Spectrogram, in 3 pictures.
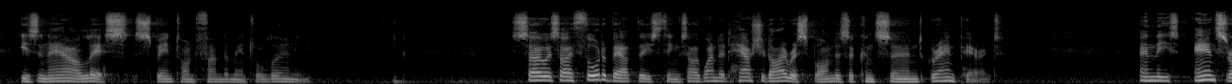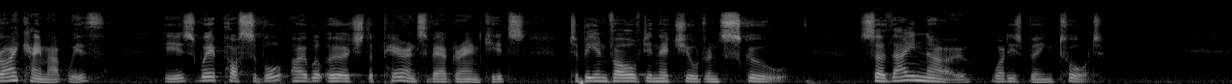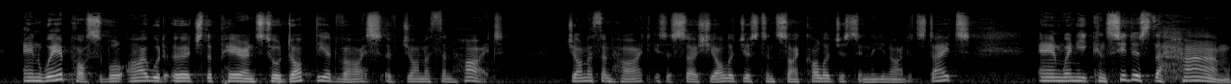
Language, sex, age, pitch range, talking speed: English, male, 50-69, 125-155 Hz, 145 wpm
